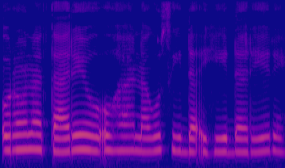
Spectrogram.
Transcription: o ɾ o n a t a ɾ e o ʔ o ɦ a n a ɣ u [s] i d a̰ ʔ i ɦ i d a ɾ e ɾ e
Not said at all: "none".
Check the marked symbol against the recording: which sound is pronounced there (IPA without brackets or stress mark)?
s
